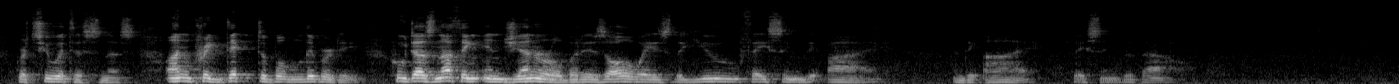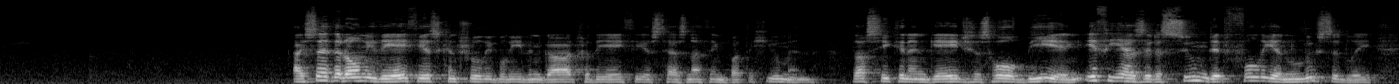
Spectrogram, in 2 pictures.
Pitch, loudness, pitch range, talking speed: 120 Hz, -21 LUFS, 110-140 Hz, 120 wpm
